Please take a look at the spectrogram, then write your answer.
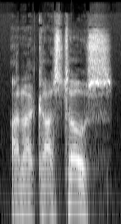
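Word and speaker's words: ἀναγκαστῶς: It says Strong's, actually here I just get the pronunciation. Strong's G 317, anakastos.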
